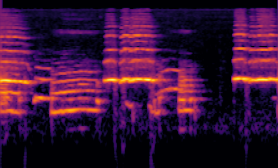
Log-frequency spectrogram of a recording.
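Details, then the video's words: Dog reacting to flute playing, answering with low, drawn-out wavering howls that bend downward while the flute holds bright sustained tones; a brief pause before the flute resumes. "The singing dog"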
